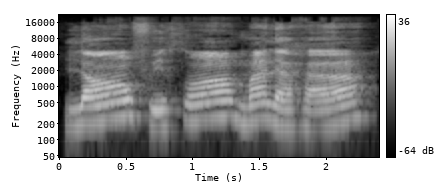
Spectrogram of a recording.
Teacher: صاد کی جگہ پہ سین کی آواز نہیں آنی چاہیے اور میم کو لمبا بھی نہیں کرنا، لا انفصام لہا۔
